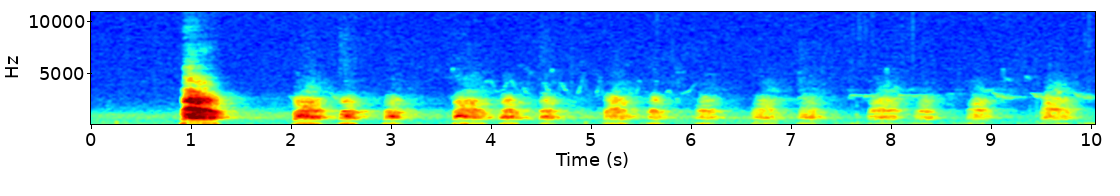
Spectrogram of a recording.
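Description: Deer barking: one loud bark about a second in, then a long run of shorter, softer barks, about two a second.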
